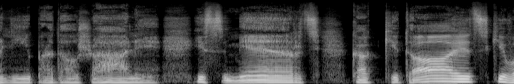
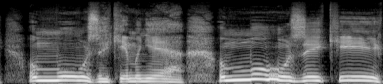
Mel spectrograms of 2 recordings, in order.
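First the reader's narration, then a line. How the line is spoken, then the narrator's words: Shouting. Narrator (Russian): кричал император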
